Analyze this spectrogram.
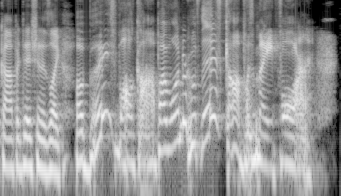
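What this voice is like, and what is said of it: Conspiracy theorist character voice. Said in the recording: “I love that voice you just did. That was great ... It's my conspiracy theory voice.”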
